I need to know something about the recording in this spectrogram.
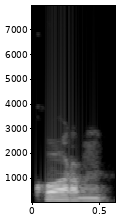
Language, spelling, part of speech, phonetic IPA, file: Russian, корм, noun, [korm], Ru-корм.ogg
- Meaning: 1. feed, fodder, food for animals 2. the act of feeding 3. genitive plural of корма́ (kormá)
